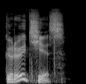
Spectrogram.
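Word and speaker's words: Groetjes: Also kein zusätzliches E gesprochen am Ende, keine Betonung, als würde einem ein halber Liter Sabber das Kinn runterlaufen. Keine Ursache, schreibe und zum Schluss Grötjes.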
